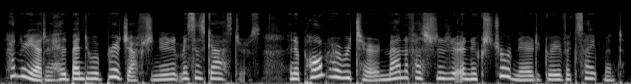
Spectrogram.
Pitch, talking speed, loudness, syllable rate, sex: 255 Hz, 190 wpm, -19 LUFS, 6.9 syllables/s, female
